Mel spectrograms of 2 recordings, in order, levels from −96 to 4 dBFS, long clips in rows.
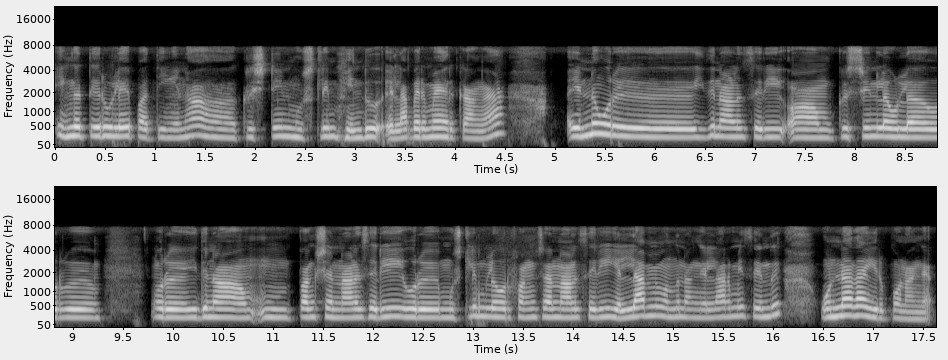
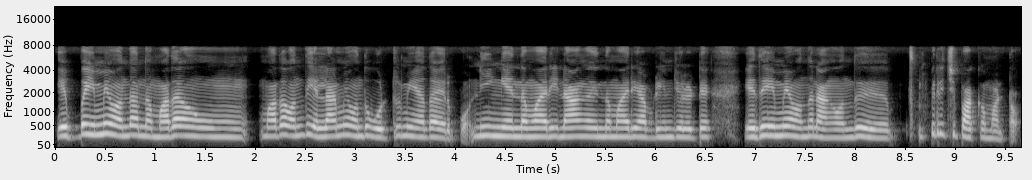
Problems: none marked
